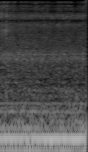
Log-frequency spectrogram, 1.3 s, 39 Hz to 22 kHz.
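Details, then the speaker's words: 2000 Jeep Cherokee Sport XJ after years of sitting, after fresh fuel, fuel additive and throttle body cleaning, check engine light still on: low, steady idle rumble with an even beat and no misses or knocks; idle now good, runs normally. "so yeah you can tell she runs good Idol's good now"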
